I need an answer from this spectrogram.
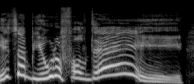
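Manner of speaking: mock dreamy; hammed-up cheerful Gina; Gina impression. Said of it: "It's like".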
